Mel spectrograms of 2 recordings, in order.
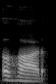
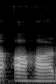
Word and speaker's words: आहार: बरात उसके बाद है अहार अहार नहीं शब्द होता आहार होता है बड़े आ की साउंड होती है उसके बाद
